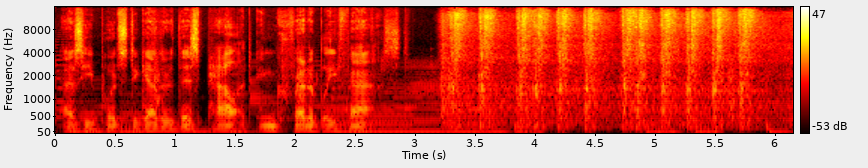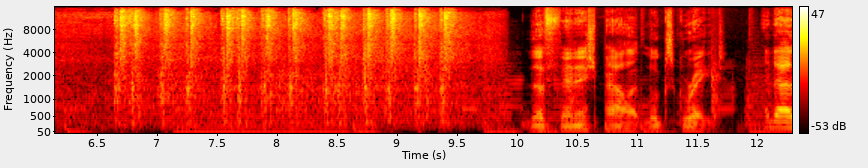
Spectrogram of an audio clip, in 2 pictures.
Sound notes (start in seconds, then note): 3.2 nail gun shooting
